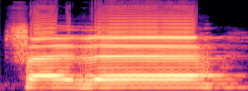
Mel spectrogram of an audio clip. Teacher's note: فا زبر فا، ذال کھڑا زبر ذا، ذال کو نرمی سے ادا کریں اور ذال پر کھڑا زبر ہے تو اسے ایک الف کے برابر کھینچیں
